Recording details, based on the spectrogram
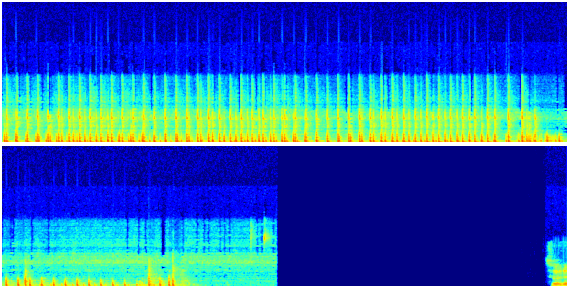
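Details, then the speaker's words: Needle EMG recording of spontaneous muscle fiber activity, discussed in the context of nerve injury: fibrillation potentials and positive sharp waves. They are very low amplitude, appear irregularly, increase with needle movement, and sound like rain on a tin roof. "the typical characteristics of these potentials are they have a very low amplitude they appear irregularly on your screen and they increase in intensity As you move the needle has often been compared to the sound of rain on a tin roof"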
